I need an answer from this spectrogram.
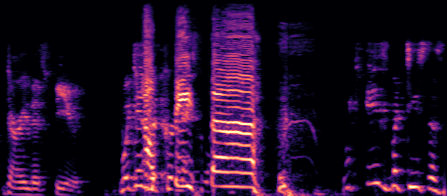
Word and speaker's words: Bautista: Which is Bautista! Which is Batista's name. It is the correct pronunciation of his name, Bautista, just without the U.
